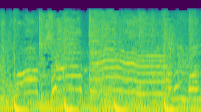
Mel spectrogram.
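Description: Background pop song with a steady kick-drum beat, about two beats a second, under a sung melody.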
